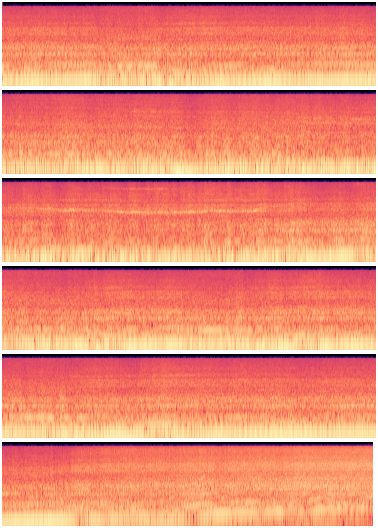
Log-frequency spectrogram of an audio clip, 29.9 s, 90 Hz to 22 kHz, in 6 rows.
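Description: SN95 Ford Mustang's engine running on a chassis dynamometer, holding a low, uneven speed. Near the end the revs begin climbing steadily, as at the start of a dyno pull.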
